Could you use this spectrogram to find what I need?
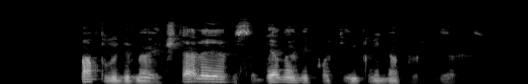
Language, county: Lithuanian, Kaunas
